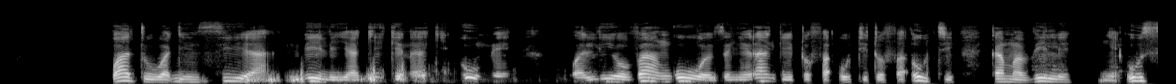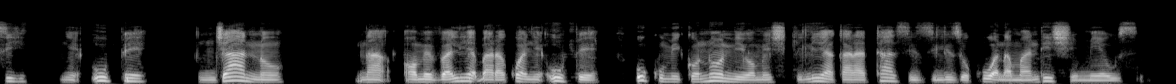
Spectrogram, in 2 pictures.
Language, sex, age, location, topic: Swahili, male, 18-24, Mombasa, health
